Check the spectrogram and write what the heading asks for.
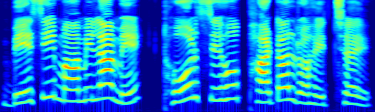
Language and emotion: Maithili, neutral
